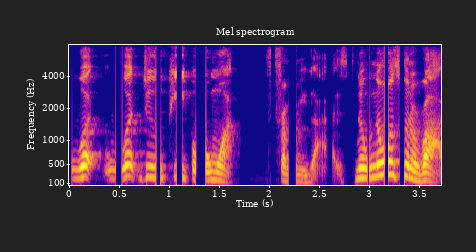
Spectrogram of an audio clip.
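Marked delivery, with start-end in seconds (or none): none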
